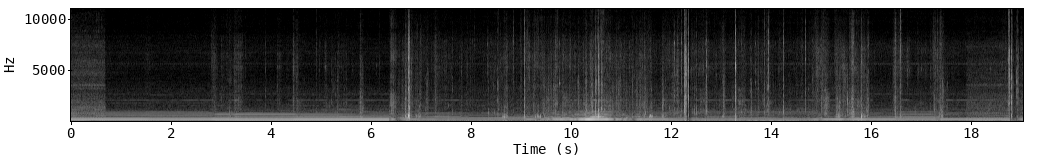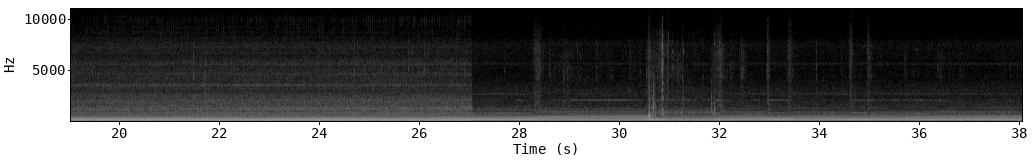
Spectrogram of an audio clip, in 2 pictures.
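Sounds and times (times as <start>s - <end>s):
pump low hum: 0.0s - 38.0s.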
